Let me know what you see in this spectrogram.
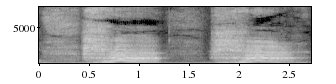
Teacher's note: Ha is the one that has the heavy H sound that you make when you're blowing on something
